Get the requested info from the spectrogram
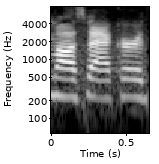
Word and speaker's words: Mossbacher: Sounds like they hoard moss. If you say Mossbacher, I say Mossbacher. This is the American bastardization of my name.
